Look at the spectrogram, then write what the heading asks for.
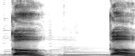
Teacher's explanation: जाता है अंदर हमारा माउथ के तो that is soft palate the sounds which are produced by raising the back of the tongue जो हमारी जीभ का पिछला हिस्सा है अगर वो ऊपर आएगा · जीभ का जो आखिरी हिस्सा है वो आपका सॉफ्ट पैलेट में जा रहा है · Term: वेलर साउंड्स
